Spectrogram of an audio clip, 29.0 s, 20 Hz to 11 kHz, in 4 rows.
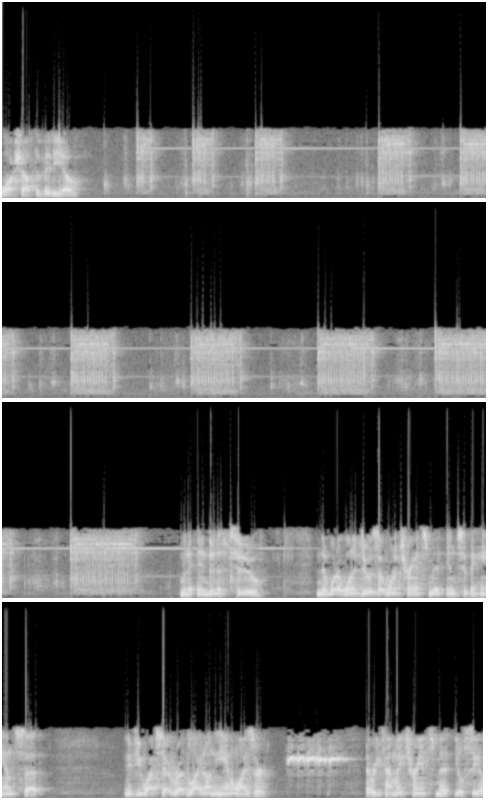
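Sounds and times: thin steady high tone: 0.0 - 22.1, 24.1 - 27.3
rotary dial clicking: 2.0 - 4.3.

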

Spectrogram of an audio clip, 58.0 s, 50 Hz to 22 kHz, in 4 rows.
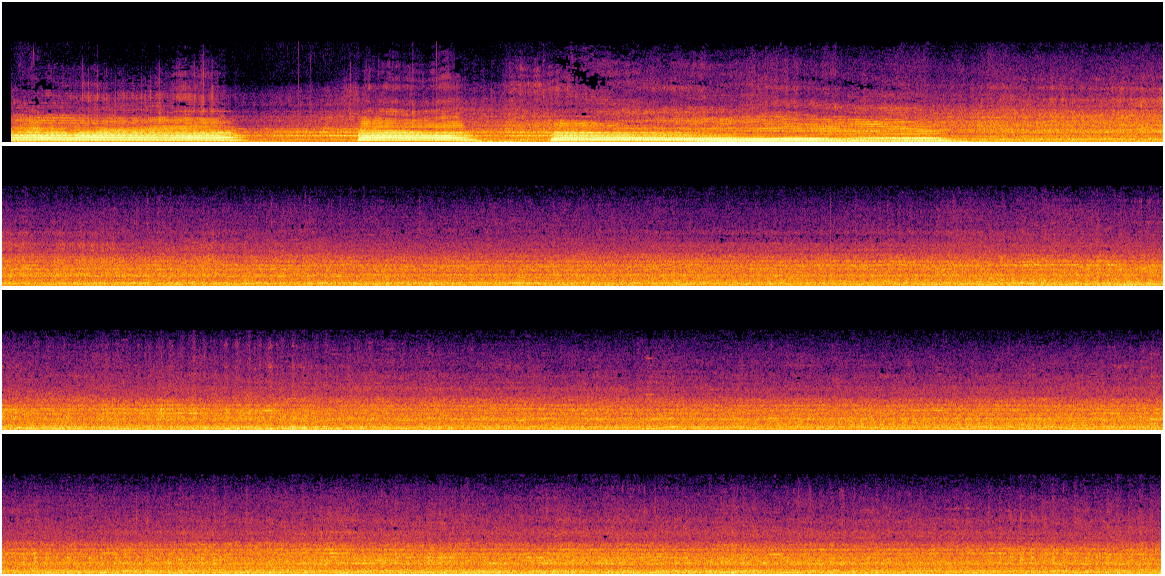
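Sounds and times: locomotive horn blasts: 0.1 - 3.2, 4.4 - 6.1, 6.8 - 12.1
freight cars rumbling on rails: 0.1 - 58.0.

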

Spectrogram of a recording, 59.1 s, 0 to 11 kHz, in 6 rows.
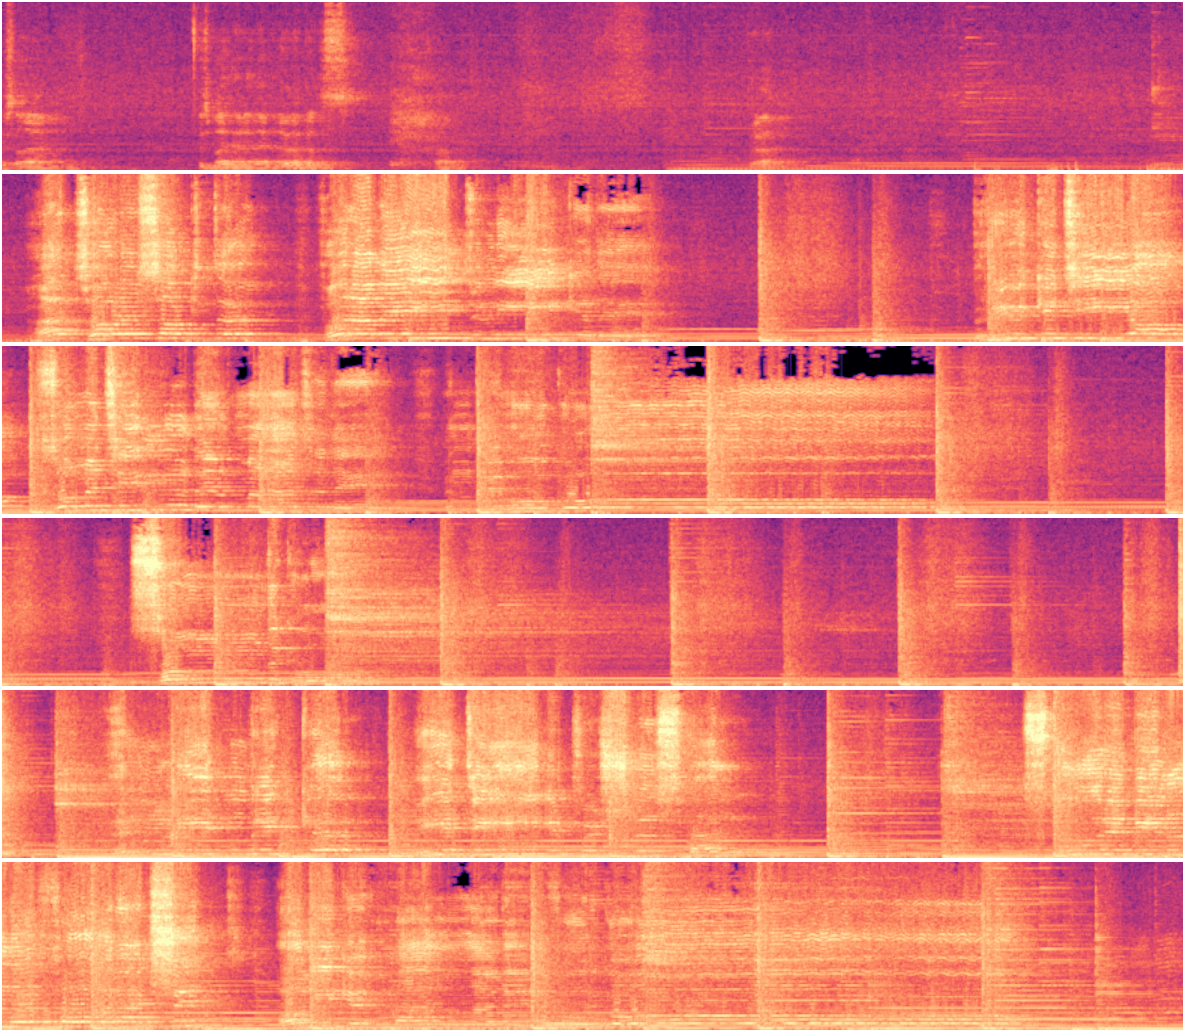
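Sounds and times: live band playing: 0.0 - 59.0
man singing: 10.0 - 15.8, 17.9 - 28.2, 30.5 - 33.0, 39.9 - 46.3, 47.8 - 59.0.

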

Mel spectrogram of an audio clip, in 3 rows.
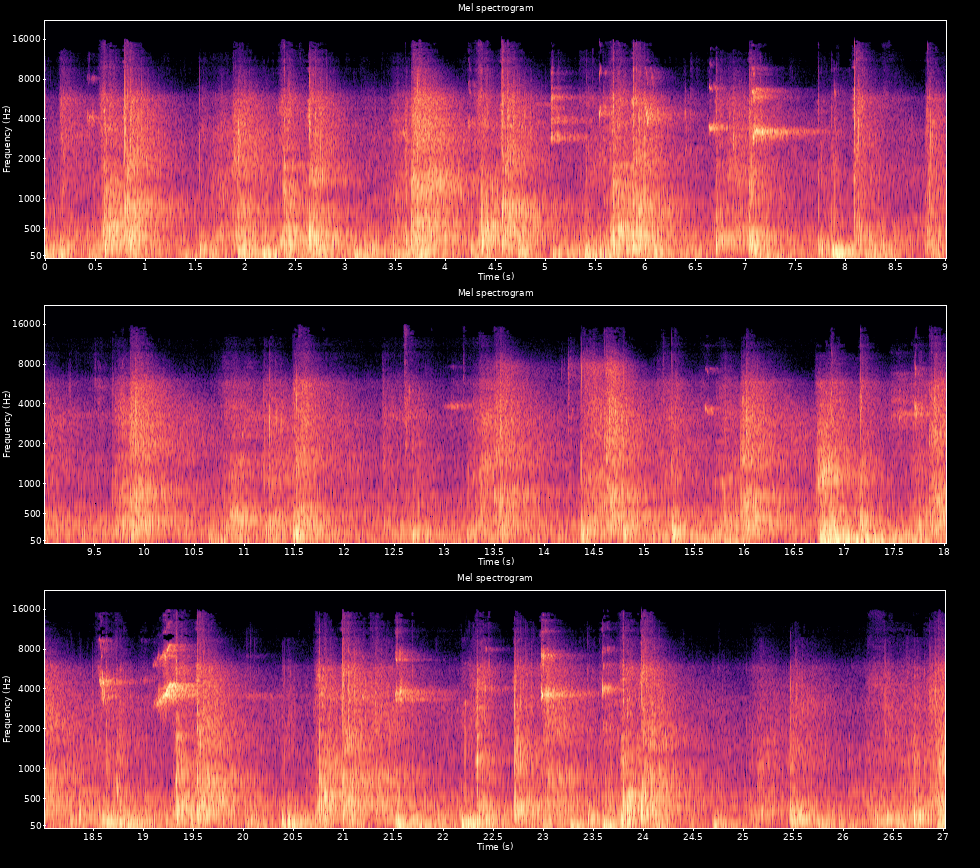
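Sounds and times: squash ball impacts: 0.0 - 10.5, 11.2 - 12.0, 12.6 - 27.0
shoes squeaking on wooden floor: 3.6 - 7.8, 17.4 - 23.9.

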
